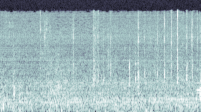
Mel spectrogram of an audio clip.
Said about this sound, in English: So I'm typing away. This is very confidential. Happy with that. I'll go and save that now.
